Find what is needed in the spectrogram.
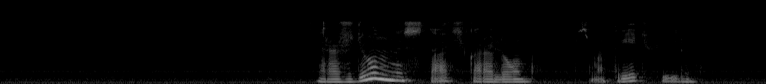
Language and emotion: Russian, sad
